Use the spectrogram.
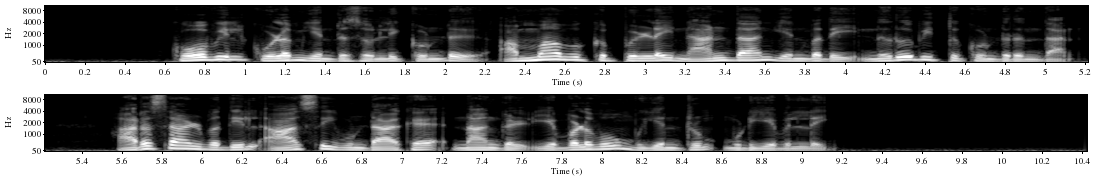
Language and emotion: Tamil, neutral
